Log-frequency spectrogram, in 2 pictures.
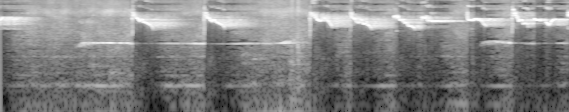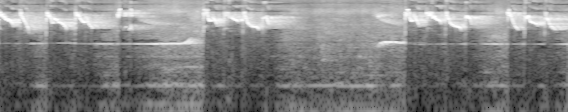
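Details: Oriental white-eye singing actively, a rapid run of high, sharp downward-sweeping chirps and twitters. A steady mid-pitched whistle-like tone and a low hum persist beneath the song throughout.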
